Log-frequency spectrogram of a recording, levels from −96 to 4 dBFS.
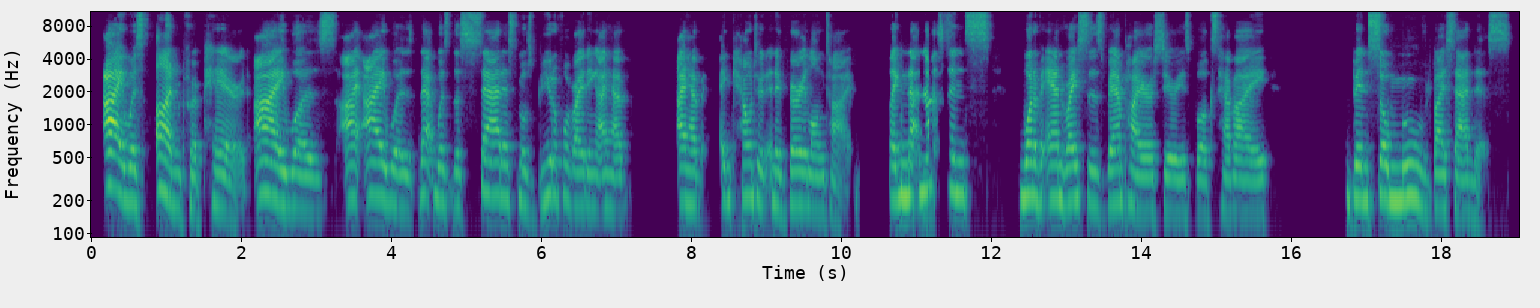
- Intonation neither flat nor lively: Yes, average, 4.1 semitones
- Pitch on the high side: Yes, high, 195 Hz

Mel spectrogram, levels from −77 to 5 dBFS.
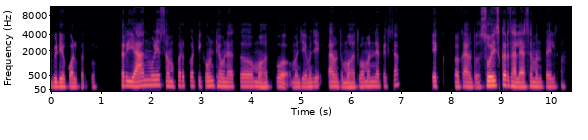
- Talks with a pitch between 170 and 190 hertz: No, low, 130 Hz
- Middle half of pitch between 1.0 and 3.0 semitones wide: Yes, narrow, 2.4 semitones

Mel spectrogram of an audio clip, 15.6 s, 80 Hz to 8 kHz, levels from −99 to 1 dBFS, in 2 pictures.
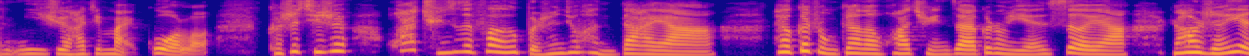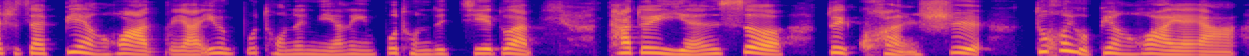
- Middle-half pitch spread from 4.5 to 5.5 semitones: Yes, average, 4.9 semitones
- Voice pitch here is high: Yes, high, 230 Hz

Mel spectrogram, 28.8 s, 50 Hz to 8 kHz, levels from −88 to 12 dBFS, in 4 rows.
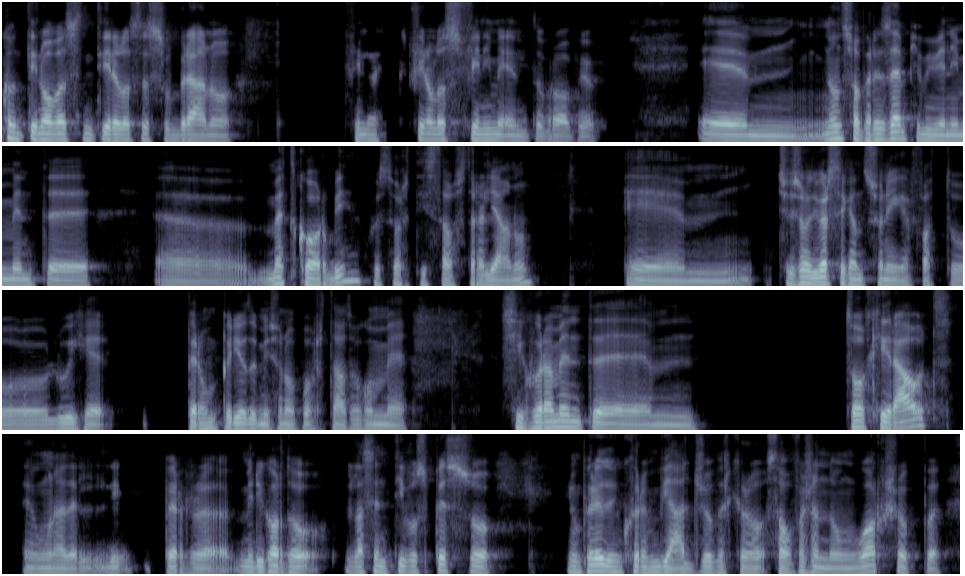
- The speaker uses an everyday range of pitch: Yes, average, 3.5 semitones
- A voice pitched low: Yes, low, 105 Hz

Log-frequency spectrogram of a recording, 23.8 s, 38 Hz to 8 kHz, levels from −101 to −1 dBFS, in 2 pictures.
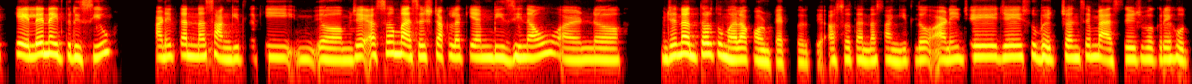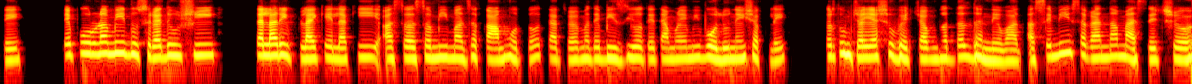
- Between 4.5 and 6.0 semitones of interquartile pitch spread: No, average, 2.8 semitones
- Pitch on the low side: No, high, 205 Hz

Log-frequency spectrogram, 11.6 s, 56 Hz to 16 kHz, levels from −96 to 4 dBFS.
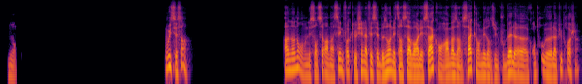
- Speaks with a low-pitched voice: Yes, low, 110 Hz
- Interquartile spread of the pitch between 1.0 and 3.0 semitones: No, average, 3.8 semitones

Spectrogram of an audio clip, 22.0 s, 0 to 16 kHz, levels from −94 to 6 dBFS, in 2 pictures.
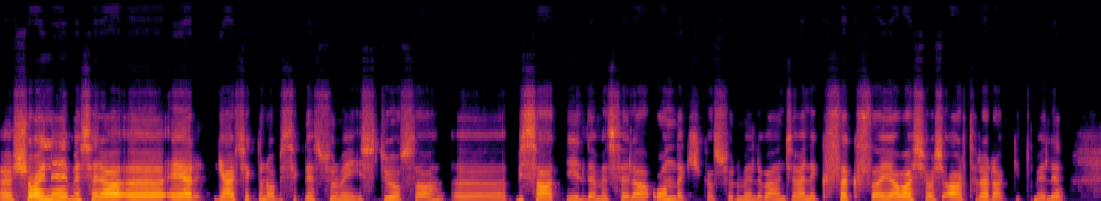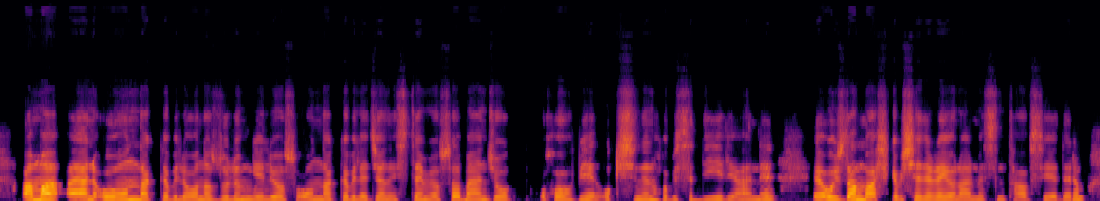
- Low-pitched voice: No, high, 205 Hz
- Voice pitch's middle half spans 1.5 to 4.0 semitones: Yes, average, 2.9 semitones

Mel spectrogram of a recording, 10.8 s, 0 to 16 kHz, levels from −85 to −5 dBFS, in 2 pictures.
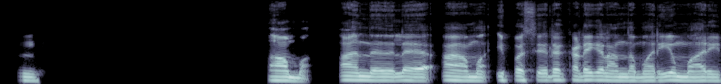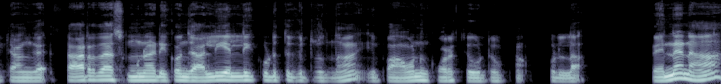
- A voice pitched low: Yes, low, 115 Hz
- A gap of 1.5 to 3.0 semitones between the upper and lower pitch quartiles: Yes, narrow, 2.5 semitones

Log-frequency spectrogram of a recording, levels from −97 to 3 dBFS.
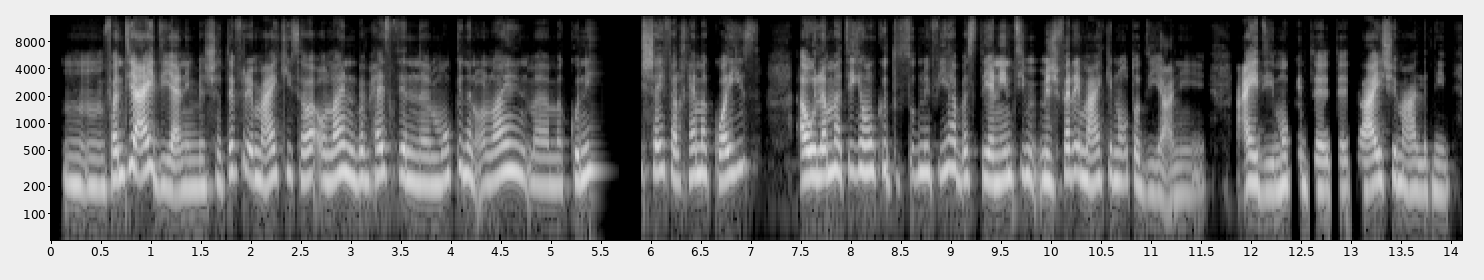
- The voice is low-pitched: No, high, 235 Hz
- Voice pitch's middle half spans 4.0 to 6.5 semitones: Yes, average, 4.6 semitones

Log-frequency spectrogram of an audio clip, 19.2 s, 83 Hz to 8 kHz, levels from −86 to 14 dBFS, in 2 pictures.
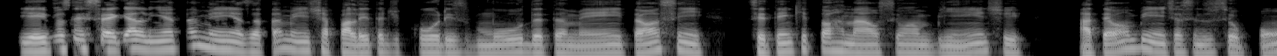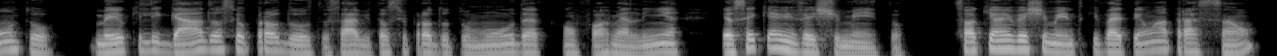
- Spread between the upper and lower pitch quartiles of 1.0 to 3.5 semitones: No, average, 4.3 semitones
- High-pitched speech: No, low, 115 Hz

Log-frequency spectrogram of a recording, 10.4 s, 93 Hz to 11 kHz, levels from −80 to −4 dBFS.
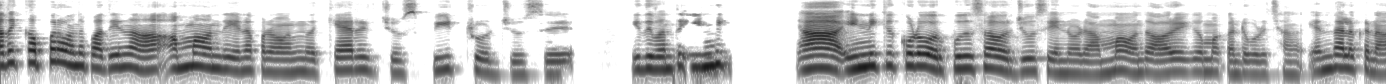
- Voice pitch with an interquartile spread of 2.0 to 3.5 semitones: No, average, 4.9 semitones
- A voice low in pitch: No, high, 210 Hz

